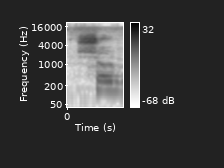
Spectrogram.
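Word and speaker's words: should: ஸோ அப்போ இந்த இடத்துல என்ன ஆயிருதுங்க, எல் சைலண்ட் ஆயிரும். ஸோ அப்போ இந்த இடத்துல நம்ம எப்படி சொல்லணும், ஷுட் அப்படின்னு சொல்லணும். நல்லா ஞாபகம் வச்சுக்கோங்க.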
